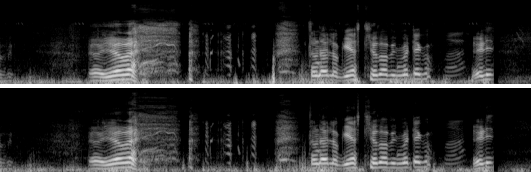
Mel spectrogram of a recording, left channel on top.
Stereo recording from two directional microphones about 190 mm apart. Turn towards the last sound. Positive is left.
turn(degrees=10)  # may be behind; listen again after turning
